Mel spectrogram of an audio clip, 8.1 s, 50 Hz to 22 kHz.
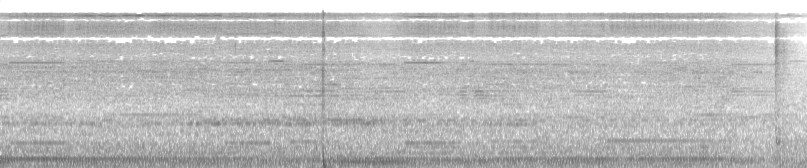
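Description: Large-format 3D printer running: a steady hum with short stepper-motor whines that change pitch as the moves change, and a single click about three seconds in.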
